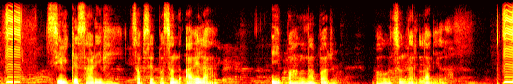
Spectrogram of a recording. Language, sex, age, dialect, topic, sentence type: Bhojpuri, male, 25-30, Southern / Standard, agriculture, statement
